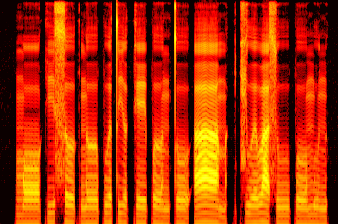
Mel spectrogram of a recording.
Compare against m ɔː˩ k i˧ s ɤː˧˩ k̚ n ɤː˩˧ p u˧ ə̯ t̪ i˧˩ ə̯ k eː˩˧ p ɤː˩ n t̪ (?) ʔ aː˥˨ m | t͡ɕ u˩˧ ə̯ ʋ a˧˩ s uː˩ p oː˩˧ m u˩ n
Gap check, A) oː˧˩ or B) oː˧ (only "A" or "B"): A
